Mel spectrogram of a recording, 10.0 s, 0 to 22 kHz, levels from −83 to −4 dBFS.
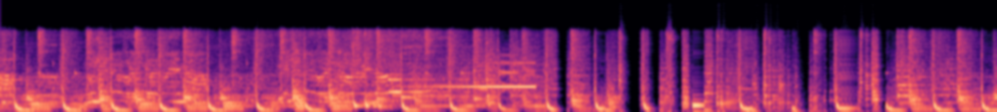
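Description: A loudspeaker feedback squeal starts at 3.92 s and runs to 5.38 s. A single 844 Hz tone swells over roughly a second until it sits about 5 dB above the rest of the audio. The microphone is hearing its own loudspeaker, and at that frequency the loop gain tops one. From 5.55 s to 8.87 s there is repeated packet loss, heard as choppy, robotic sound. Short holes follow one after another. Each is patched by stretching the last bit of sound. About half of this stretch is filled-in material, and the longest hole lasts 196 ms. The audio comes through a call codec path, and its top end stops near 8 kHz.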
